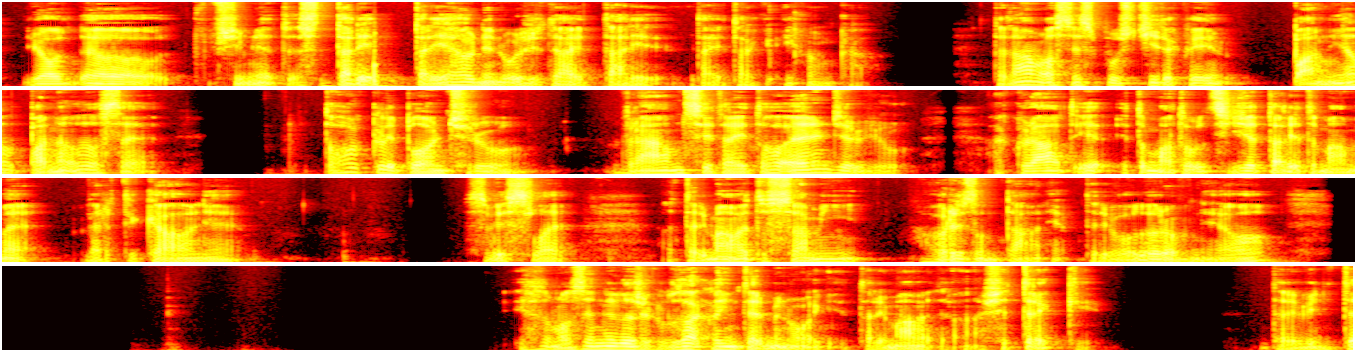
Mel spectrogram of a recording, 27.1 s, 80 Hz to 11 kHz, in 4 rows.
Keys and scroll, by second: 8.0 Tab, 9.2 Tab, 12.7 Tab, 16.2 Tab.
